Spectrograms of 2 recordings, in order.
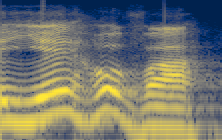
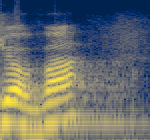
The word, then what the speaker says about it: Yehová: O termo correto seria Yehová, que alguns chamam de, os testemunhos de Jeová adaptaram para Jeová. Aí é que muda, né? Aí que muda completamente a pronúncia. Já aí não tem nada a ver com o nome original.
